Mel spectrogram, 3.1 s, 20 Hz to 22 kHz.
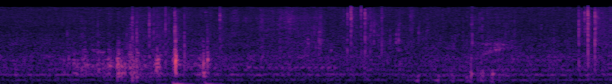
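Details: Beekeeper's bees on a warm December day, 65 degrees outside, busy at a capping tank of leftover honey; a low humming buzz under scattered clicks and taps, with brief louder buzzes as bees pass close.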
